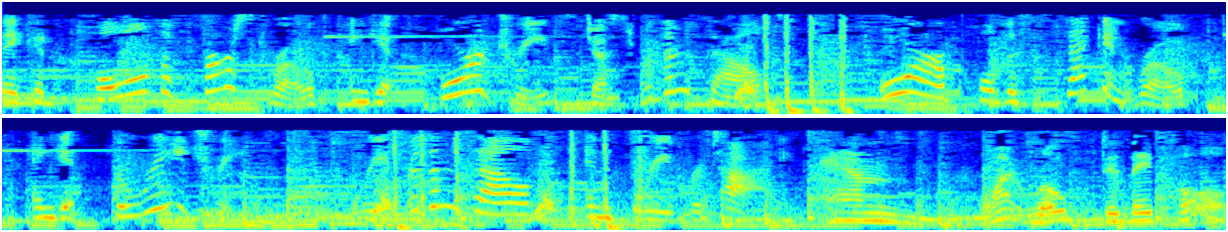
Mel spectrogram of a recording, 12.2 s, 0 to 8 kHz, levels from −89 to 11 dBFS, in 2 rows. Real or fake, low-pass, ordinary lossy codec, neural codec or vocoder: real; 7.2 kHz; MP3, 24 kbps; none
